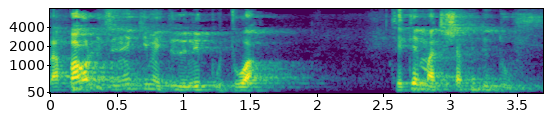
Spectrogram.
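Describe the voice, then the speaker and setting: There is audible room echo as a man speaks at a medium pitch and a fairly quick pace. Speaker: preacher. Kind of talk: sermon. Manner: halting.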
